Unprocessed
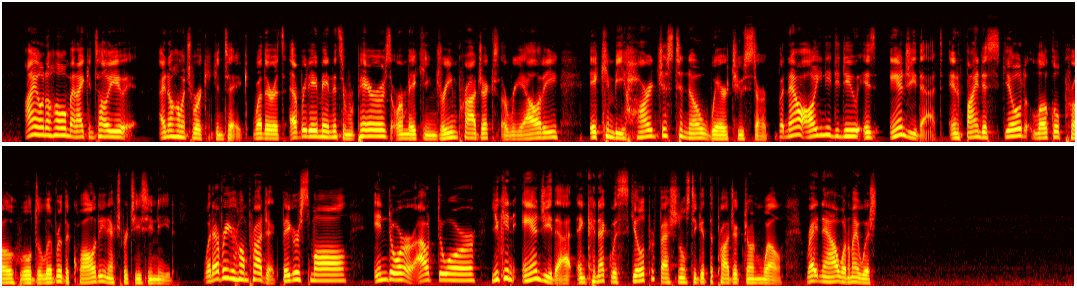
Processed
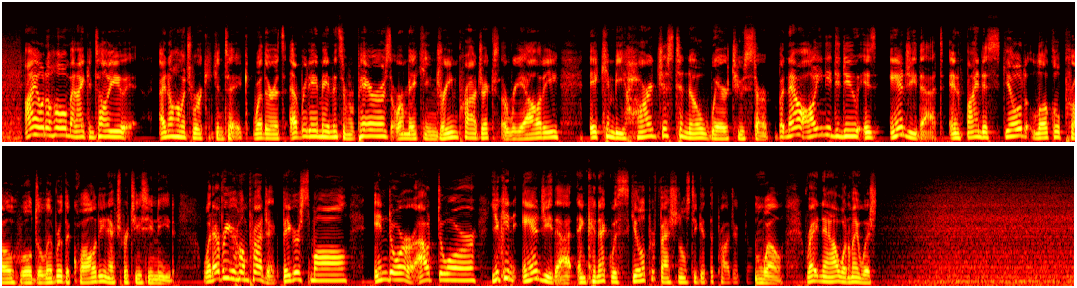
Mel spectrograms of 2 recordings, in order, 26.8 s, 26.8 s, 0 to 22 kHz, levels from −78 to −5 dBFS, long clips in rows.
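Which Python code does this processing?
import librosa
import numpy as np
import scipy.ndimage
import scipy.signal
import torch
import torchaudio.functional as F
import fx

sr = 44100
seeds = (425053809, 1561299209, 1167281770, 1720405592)

y = fx.edit(x, sr, fx.fade_out_span(start_s=21.63, length_s=1.2, curve='qua'), tone=tone)
y = y + 0.72 * np.pad(y, (int(7.2 * sr / 1000.0), 0))[:len(y)]
y = fx.band_squash(y, sr, depth_pct=70)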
